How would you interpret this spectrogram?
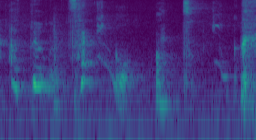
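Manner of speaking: high squeaky whisper. Real, not acted. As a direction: squeak it out giggling. Squeaky repeat of tingle.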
